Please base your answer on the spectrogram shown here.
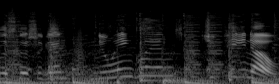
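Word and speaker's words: cioppino: the name of this dish again new england cupino cipino is how it's pronounced and you got some mussels and and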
